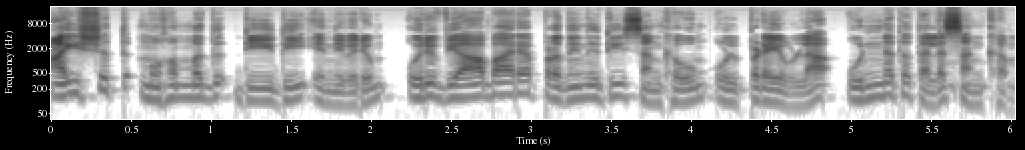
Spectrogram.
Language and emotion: Malayalam, neutral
